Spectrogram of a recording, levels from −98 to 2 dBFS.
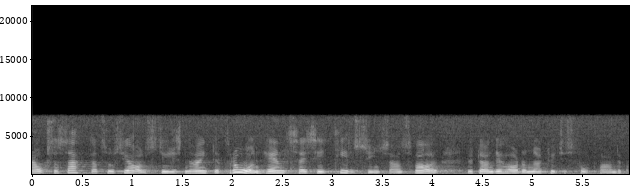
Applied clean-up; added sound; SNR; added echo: none; none; none; none.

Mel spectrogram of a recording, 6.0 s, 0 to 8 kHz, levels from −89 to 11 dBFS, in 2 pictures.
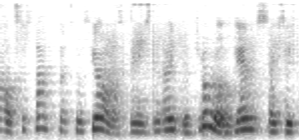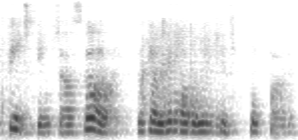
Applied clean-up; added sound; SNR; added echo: neural mask model DeepFilterNet 3.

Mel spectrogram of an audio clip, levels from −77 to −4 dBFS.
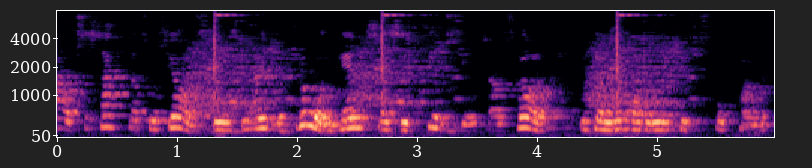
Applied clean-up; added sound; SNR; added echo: classical method WPE with log-MMSE.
